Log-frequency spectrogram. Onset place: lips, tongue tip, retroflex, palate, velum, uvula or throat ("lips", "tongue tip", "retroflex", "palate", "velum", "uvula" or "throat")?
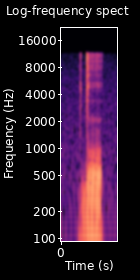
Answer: tongue tip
